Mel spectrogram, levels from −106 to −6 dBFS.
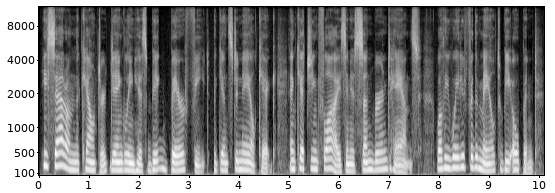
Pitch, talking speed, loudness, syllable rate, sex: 165 Hz, 180 wpm, -18 LUFS, 4.3 syllables/s, female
